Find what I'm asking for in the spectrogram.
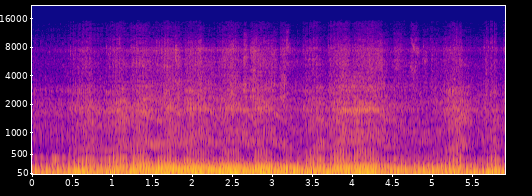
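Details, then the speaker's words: Polaris Outlaw 50cc quad, revived by cleaning the carb and a partly blocked pilot jet: the small single pops along fast and steady on choke with revs held up and no misses or knocks; runs fine. "start because I didn't have the choke on. I've just put the choke on there, that's why the revs have lifted."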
